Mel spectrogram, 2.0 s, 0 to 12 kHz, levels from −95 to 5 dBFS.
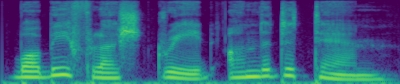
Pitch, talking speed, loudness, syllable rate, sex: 175 Hz, 180 wpm, -16 LUFS, 5.2 syllables/s, female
